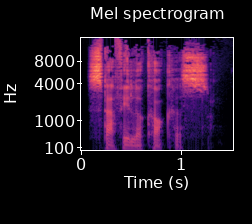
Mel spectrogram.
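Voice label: "staphylococcus", British English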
